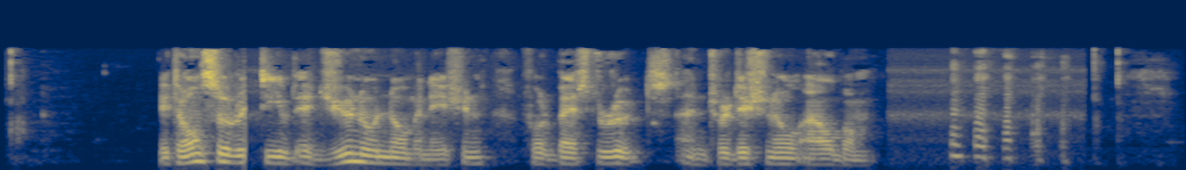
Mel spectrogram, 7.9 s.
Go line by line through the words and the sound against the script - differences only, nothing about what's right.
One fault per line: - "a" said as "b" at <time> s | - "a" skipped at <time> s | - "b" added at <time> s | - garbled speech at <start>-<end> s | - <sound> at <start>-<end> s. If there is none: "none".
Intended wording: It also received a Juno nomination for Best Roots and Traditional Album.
- dropout at 1.6-1.7 s
- laugh at 6.3-7.1 s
